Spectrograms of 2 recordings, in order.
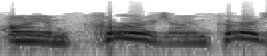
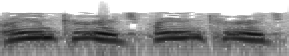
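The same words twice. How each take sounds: First: It is said strongly, with full conviction. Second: It is said weakly, without conviction.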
